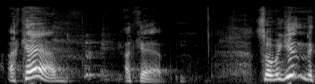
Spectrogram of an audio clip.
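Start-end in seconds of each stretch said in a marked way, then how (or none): 0.1-0.7 incredulous echo. Acted. Storyteller repeating his cab decision for laughs, mock incredulous. Acts out disbelief at cab ride. 1.2-1.7 lower, softer falling statement; deadpan confirmation. Acted. Storyteller confirming the cab decision for laughs, deadpan.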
